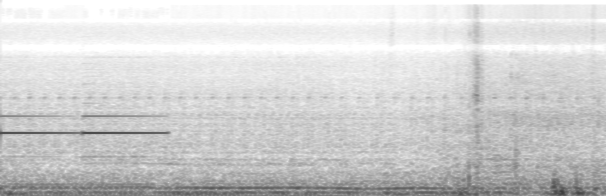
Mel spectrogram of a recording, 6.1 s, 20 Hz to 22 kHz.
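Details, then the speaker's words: 2002 Ford Focus after a PCV hose repair for code P0171, restarted after a long test drive: quiet, fairly even low idle with slight unsteadiness; idles okay now, still a touch rough in gear, P0170 seen once. "And she seems to be idling okay now, for sure."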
